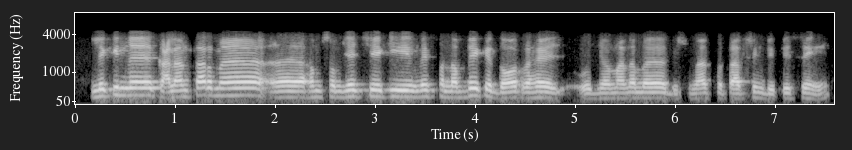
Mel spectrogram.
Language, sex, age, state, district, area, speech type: Maithili, male, 45-60, Bihar, Saharsa, urban, conversation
